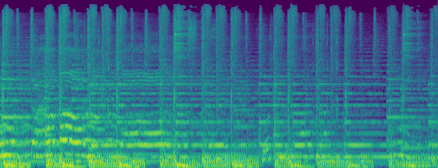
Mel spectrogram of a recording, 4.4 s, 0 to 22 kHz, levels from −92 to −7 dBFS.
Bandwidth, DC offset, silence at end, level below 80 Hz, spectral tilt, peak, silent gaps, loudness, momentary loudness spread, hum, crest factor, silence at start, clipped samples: over 20 kHz; under 0.1%; 0 s; -28 dBFS; -6 dB/octave; -4 dBFS; none; -23 LUFS; 8 LU; none; 18 dB; 0 s; under 0.1%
